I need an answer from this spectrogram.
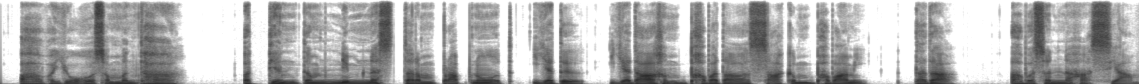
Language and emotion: Sanskrit, sad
